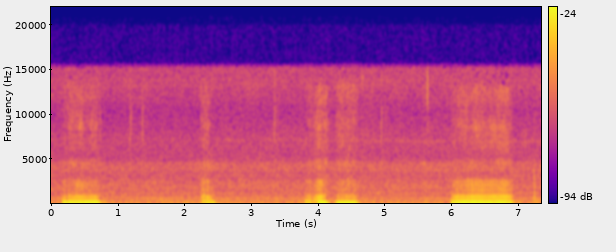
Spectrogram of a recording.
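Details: Pet cat snoring in his sleep, which the owner says he does all the time: snoring.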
